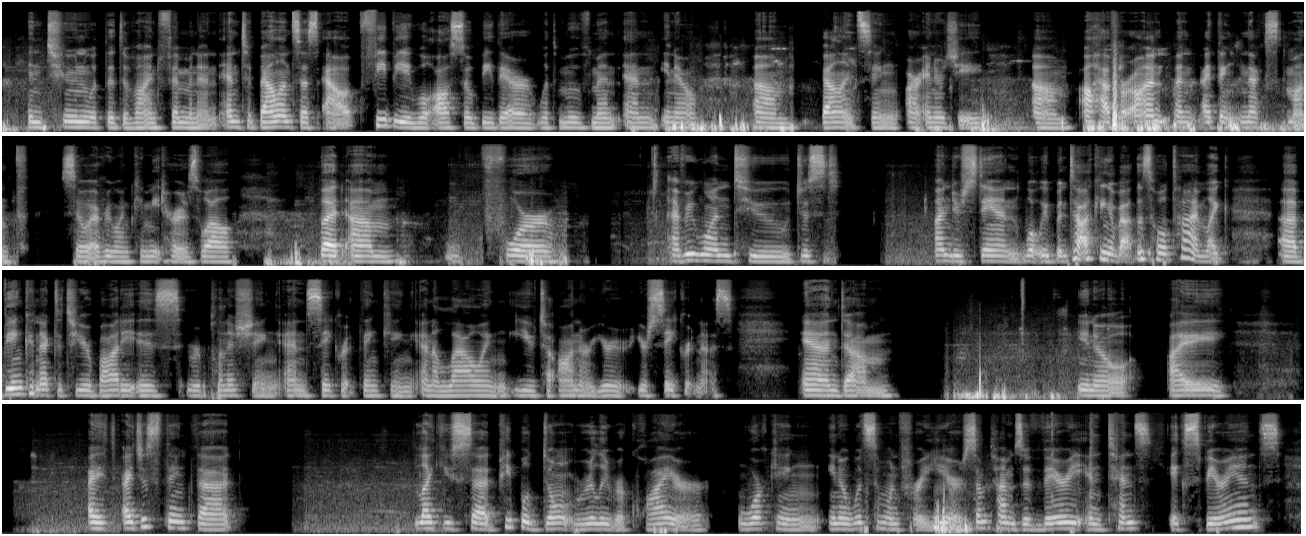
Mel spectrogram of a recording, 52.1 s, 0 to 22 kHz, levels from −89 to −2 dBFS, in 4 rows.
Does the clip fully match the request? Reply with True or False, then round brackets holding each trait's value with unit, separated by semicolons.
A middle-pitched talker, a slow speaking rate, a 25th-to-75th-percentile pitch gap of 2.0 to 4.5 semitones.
True (155 Hz; 125 wpm; 2.4 semitones)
